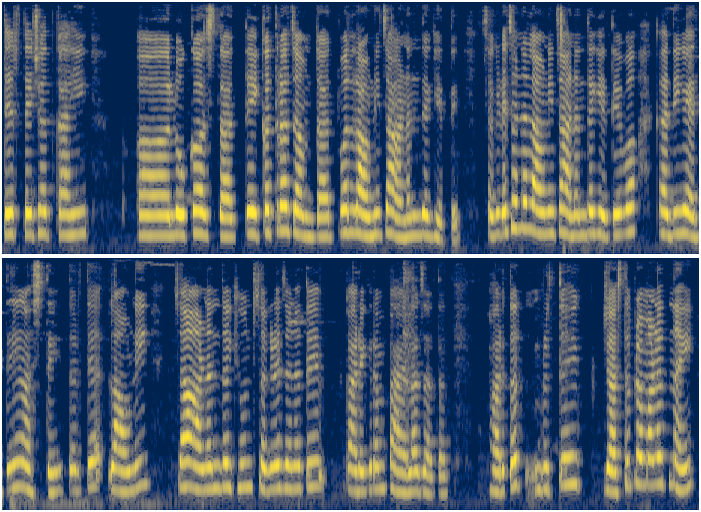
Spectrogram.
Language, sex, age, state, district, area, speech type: Marathi, female, 18-30, Maharashtra, Yavatmal, urban, spontaneous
